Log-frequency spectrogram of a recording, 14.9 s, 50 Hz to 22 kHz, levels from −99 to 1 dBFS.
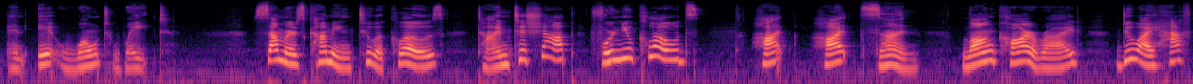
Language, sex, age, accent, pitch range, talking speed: English, female, 40-59, American, 170-265 Hz, 95 wpm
